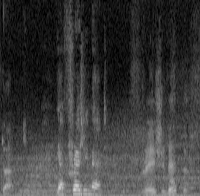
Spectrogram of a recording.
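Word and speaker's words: Freixenet: Yeah, Fréginet. Fréginet? Is it J or an X? Fréginet, that's an X.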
